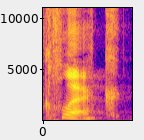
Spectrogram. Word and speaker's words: clique: I think it's pronounced click.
